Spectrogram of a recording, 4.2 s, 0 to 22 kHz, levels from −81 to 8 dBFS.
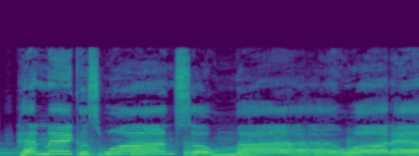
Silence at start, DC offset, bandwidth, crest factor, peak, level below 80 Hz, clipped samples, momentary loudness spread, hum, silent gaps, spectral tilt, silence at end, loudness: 0 s; under 0.1%; 15.5 kHz; 14 dB; 0 dBFS; -44 dBFS; under 0.1%; 4 LU; none; none; -3.5 dB/octave; 0 s; -14 LUFS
